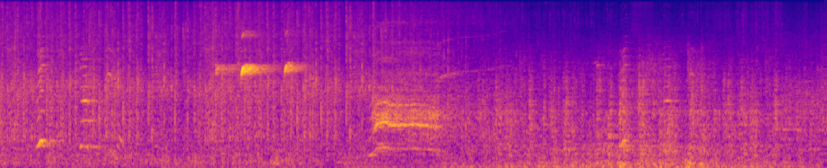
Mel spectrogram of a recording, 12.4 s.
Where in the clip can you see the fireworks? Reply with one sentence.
The fireworks can't be heard in this clip.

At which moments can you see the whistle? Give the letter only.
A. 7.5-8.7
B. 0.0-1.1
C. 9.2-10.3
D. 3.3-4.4
D.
